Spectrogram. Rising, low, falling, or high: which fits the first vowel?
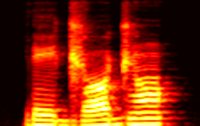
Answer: low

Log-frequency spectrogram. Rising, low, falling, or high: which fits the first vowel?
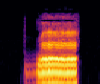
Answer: high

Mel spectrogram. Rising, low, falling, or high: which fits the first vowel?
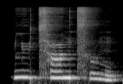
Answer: falling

